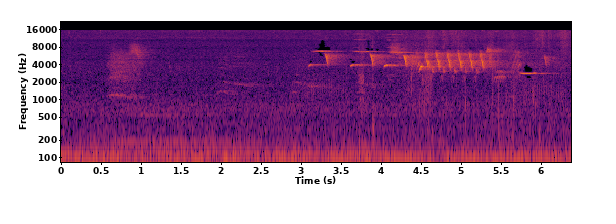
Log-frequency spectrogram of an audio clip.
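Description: Outdoor background with a steady low rumble; about three seconds in a small songbird sings a short song, a few high clear notes followed by a quick trill of about eight notes and a couple of lower notes at the end.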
